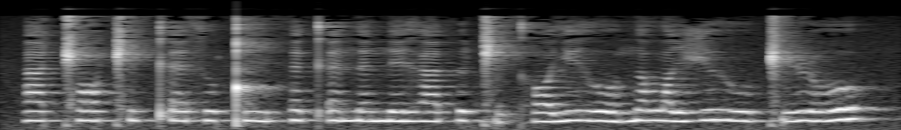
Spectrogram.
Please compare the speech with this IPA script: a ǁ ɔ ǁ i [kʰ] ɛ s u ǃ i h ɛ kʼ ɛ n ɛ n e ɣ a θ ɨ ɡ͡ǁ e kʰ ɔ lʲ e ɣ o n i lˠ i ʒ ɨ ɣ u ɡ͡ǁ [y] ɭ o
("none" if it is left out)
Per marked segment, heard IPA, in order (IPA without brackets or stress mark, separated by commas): kʼ, ɨ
